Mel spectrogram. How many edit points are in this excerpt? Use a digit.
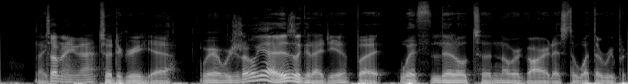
1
